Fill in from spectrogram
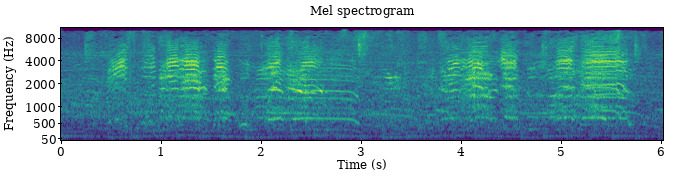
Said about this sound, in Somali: Laakiin aad bay u sii qayliyeen oo yidhaahdeen,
